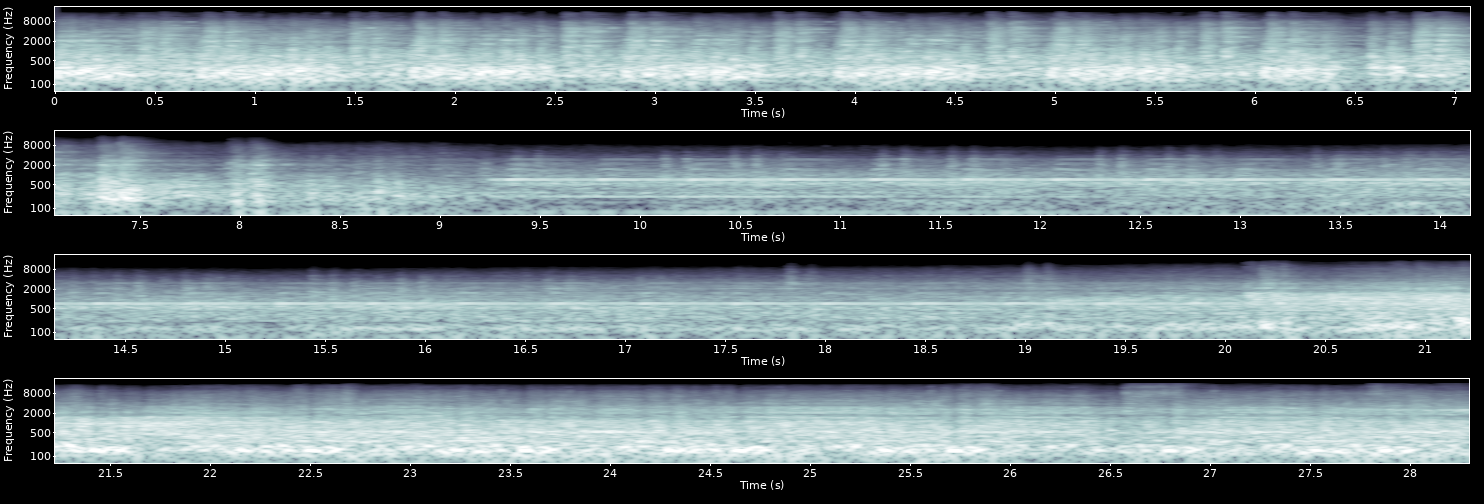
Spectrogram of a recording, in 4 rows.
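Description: JR West 287 series electric express train passing close by, its wheels clattering over the rail joints. It goes quieter for about ten seconds in the middle, with a steady whine, then from about 20 seconds in the rumble and clatter of a close pass rise again.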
